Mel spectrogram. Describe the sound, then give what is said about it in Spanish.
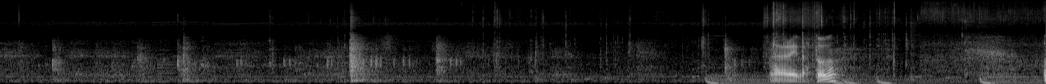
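A homemade energy gel mixture being whisked while ingredients are added little by little: irregular scraping strokes and light clinks over a steady bubbling sizzle, joined late by a brief low humming drone with wavering tones. “Seguimos agregando y batiendo poco a poco.”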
